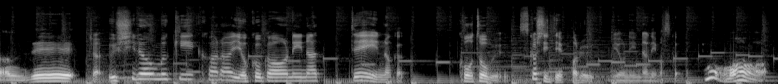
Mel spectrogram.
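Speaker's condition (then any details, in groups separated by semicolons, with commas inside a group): No condition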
